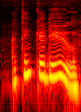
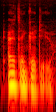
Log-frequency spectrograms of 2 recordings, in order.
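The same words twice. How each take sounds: First: Much higher, falling at the end; playful high repeat. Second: Said in the usual way. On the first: Real, not acted. Crafter reassuring viewers she got it right, playfully high.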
